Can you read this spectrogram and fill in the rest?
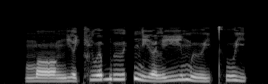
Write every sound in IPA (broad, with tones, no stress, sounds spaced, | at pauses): m ɔː˩ ŋ i˧˩ ə̯ t͡ɕ u˧˥ ə̯ b ɯː˧˥ t̚ n i˧˩ ə̯ l iː˧˥ m ɯː˩ j t̪ʰ u˥˨ j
